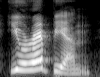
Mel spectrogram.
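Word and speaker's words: European: مين ان هقوللك لا ارجع انطق الكلمه يوربيان يوربيان نطقت اليو ها يو ناطقه ولا مش ناطقه ناطقه فاحنا لسه قايلين ان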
